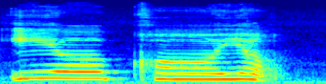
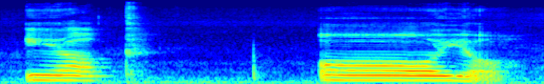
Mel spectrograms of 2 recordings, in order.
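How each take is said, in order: First: The consonant runs straight into the vowel. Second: The consonant is split off from the vowel. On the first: The speaker calls it right. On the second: The speaker calls it wrong.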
